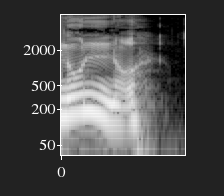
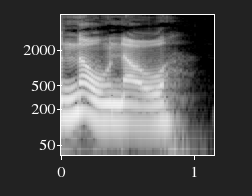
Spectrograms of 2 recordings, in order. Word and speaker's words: No No: Jag gissar på att jag ville att det skulle uttalas en nonno. Men det är bara ett n, nonno, alltså no no.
